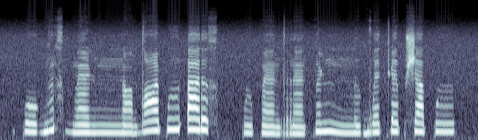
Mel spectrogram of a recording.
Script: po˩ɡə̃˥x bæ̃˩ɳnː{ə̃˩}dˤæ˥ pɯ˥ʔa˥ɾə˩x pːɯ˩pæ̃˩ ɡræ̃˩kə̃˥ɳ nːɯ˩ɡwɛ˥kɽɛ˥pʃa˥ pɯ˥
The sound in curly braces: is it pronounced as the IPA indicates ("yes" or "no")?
yes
